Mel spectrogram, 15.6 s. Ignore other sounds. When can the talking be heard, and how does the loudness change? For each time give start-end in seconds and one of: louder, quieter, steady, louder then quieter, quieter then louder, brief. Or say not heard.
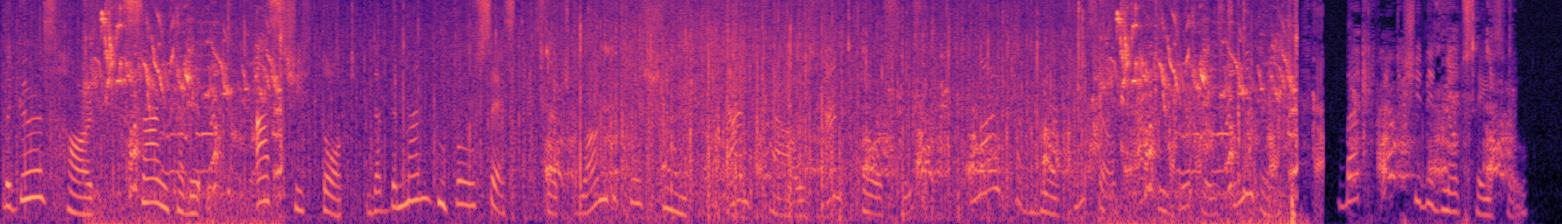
0.0-15.4 quieter.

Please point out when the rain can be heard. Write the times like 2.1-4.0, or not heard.
0.0-11.1.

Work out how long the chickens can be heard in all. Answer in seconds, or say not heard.
4 s.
